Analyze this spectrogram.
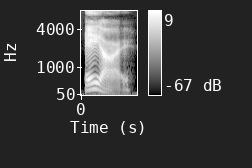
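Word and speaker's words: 愛: In Japanese, the kanji character for love is pronounced AI.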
